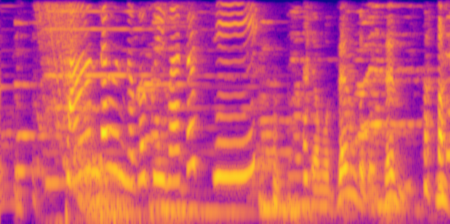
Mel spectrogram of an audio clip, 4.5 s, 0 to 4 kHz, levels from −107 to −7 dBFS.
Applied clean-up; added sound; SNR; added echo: classical method log-MMSE.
